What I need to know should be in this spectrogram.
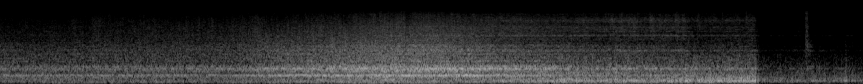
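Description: A rocket engine roars loudly.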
